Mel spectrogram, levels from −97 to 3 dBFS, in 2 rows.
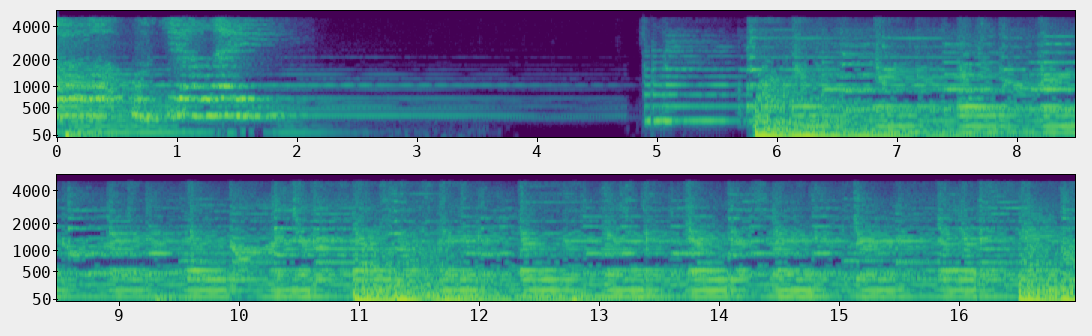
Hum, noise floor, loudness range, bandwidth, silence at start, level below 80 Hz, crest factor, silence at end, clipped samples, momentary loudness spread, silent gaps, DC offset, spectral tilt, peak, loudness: none; -58 dBFS; 9 LU; 5 kHz; 0 s; -26 dBFS; 18 dB; 0 s; under 0.1%; 9 LU; none; under 0.1%; -9 dB/octave; -4 dBFS; -21 LUFS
